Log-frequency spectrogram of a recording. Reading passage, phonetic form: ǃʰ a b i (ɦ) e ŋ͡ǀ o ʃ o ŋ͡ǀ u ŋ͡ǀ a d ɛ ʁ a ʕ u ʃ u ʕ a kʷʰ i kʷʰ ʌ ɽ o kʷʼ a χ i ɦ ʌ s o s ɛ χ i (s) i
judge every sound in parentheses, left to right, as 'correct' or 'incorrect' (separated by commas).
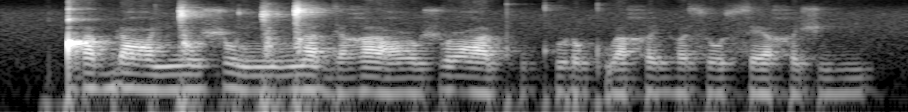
incorrect, incorrect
